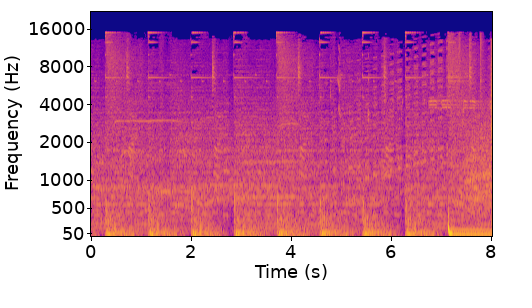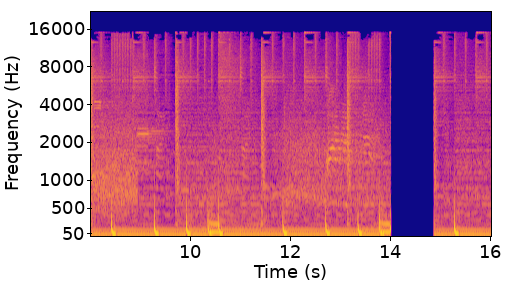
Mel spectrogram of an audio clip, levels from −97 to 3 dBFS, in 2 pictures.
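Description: Near the end, the sound cuts out abruptly at 14.01 s and returns at 14.86 s. That is an audio dropout to silence. For about 0.85 s the signal falls to silence, with no room tone or noise floor underneath. The cause is likely a brief loss of input, such as a loose connection, a failed link or an accidental mute, while recording carried on. Whatever sounded during that gap is lost.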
